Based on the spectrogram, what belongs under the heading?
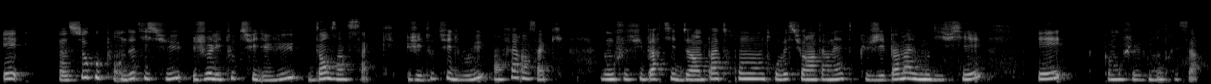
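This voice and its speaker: A woman's voice: fairly high pitch, steady tone, normal speed, dark tone, slight background noise. A woman with a French accent hosting a knitting video podcast, chatting casually and a bit self-deprecatingly, with many fillers. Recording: muffled lo-fi home recording.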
